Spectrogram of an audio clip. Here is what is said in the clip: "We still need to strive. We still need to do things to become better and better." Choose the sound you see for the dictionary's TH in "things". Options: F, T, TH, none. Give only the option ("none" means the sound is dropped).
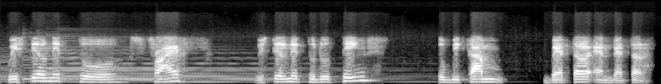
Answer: T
